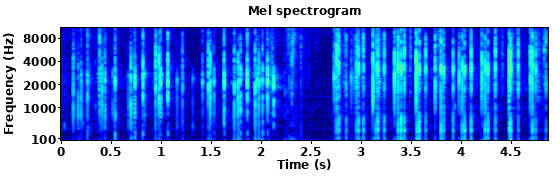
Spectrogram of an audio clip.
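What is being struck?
Eyeshadow palette case.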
